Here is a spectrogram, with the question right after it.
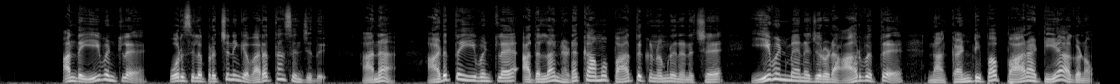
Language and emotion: Tamil, happy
